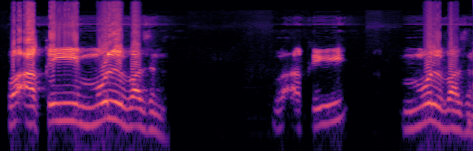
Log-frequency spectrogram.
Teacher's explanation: واقیم الوزن کو ملا کر پڑھیں تو واو پڑھا نہیں جاتا. اور اگر اقیمو پر وقف کریں تو پھر وقف تابع رسم الخط کے.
